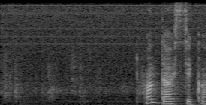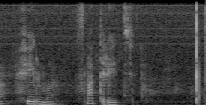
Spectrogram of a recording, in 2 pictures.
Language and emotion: Russian, neutral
